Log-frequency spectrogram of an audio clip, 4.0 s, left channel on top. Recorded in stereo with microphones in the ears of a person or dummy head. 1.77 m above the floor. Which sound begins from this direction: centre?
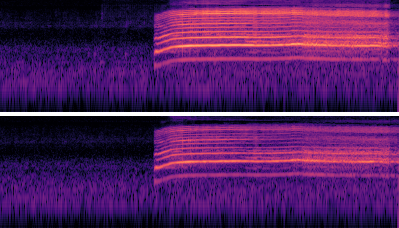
A shout, at 1.6 s.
